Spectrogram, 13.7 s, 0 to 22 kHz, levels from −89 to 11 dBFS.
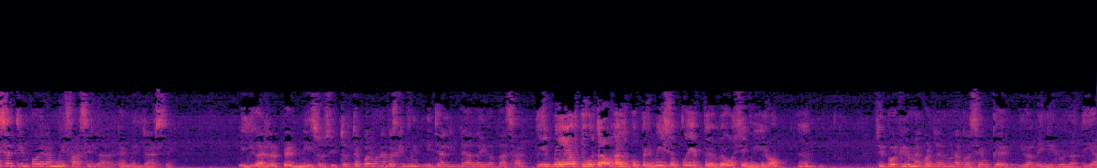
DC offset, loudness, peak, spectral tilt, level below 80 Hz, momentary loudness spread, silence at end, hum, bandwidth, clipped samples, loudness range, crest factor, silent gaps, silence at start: under 0.1%; -23 LUFS; -4 dBFS; -4.5 dB/octave; -42 dBFS; 12 LU; 0 s; none; 11 kHz; under 0.1%; 6 LU; 18 dB; none; 0 s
